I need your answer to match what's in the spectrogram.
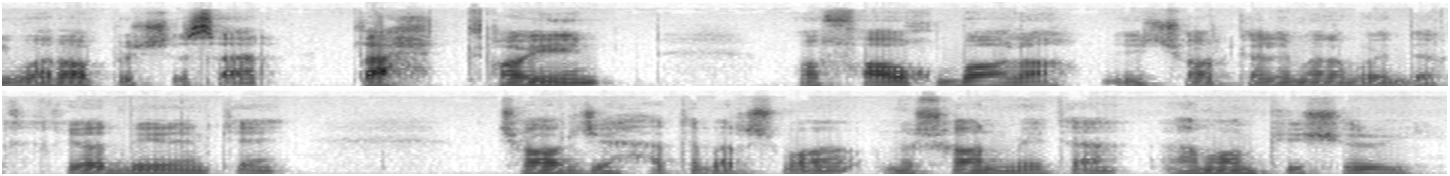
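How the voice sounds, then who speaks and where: A man gives an Arabic lesson in a low, gravelly voice. He reads short drill phrases and then explains each one patiently. The recording is dry and close. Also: warm tone, no room sound. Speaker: Arabic language teacher. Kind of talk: language lesson.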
